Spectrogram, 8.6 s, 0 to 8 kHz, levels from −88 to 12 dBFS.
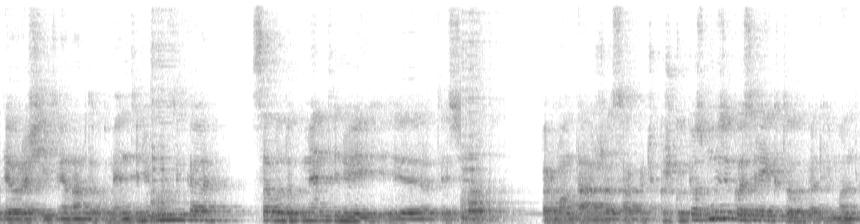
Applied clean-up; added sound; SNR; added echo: neural separator model SepFormer DNS4.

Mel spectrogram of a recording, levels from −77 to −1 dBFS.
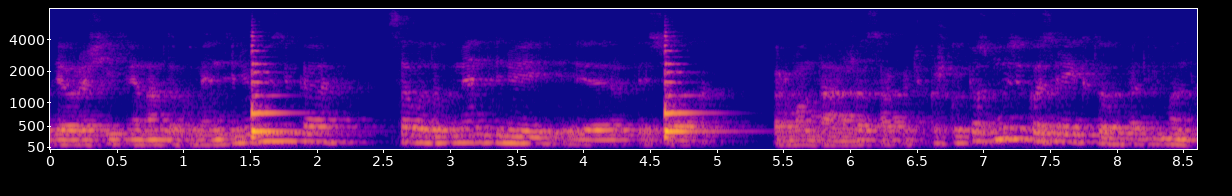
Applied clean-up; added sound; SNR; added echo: none; Bowed string instrument; -5 dB; reverberation time 0.9 s.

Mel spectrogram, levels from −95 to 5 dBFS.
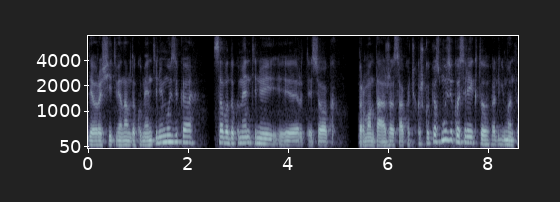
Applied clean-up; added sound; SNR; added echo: none; none; none; none.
